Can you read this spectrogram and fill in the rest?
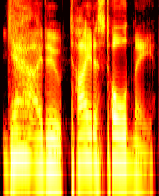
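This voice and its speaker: A man's voice: fairly high pitch, measured pace, mellow, no echo, studio quality, close to an everyday voice. A man playing a dogged, exasperated police detective in a tabletop game, blunt, insistent and informal.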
